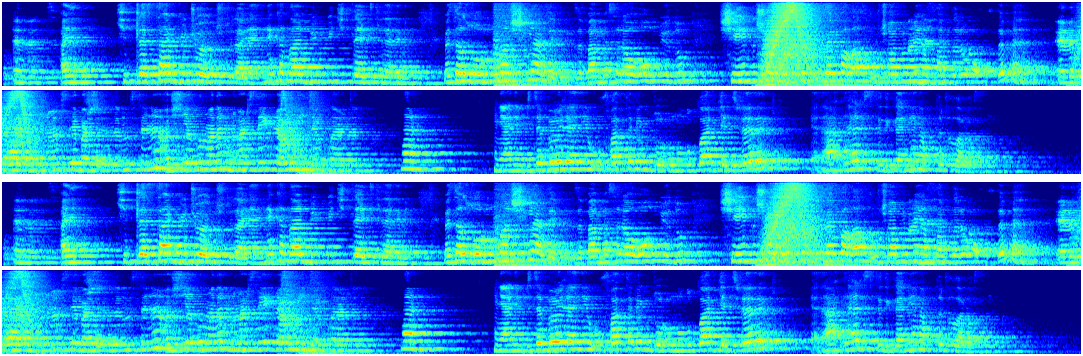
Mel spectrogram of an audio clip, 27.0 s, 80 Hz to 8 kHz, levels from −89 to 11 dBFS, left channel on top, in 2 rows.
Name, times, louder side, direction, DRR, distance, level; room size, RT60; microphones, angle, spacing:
voice 1, 0.1-0.5 11.3-11.7 13.2-18.0, equal, 50° left, -2 dB, 2.6 m, -33 dB
voice 2, 1.4-5.1 5.5-8.5 9.0-12.8 13.5-13.9 14.6-14.7 18.5-18.7 19.6-23.1 23.6-26.0, right 1 dB, ahead, -5 dB, 3.7 m, -29 dB
sound 1, 6.1-8.8 9.4-12.5 13.1-16.1 16.9-17.8 18.1-18.7, left 1 dB, 70° left, 3.4 m, -33 dB
14.5 x 13.0 x 6.5 m, 1.5 s
head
